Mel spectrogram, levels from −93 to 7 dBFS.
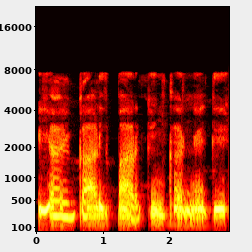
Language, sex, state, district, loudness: Hindi, male, Uttar Pradesh, Gorakhpur, -13 LUFS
